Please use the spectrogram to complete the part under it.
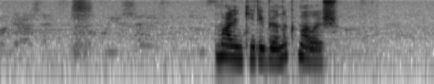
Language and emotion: Russian, neutral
